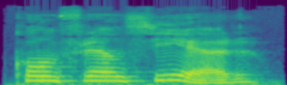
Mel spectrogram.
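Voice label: "konferencier", Swedish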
